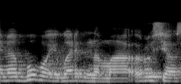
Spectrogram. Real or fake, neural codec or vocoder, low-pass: real; none; 7.2 kHz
